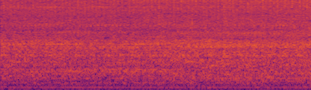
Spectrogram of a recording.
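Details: Mazda Demio after maintenance, with monotensioner rattle just corrected: even, steady idle with constant low drone and no rattle or chatter; healthy engine.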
